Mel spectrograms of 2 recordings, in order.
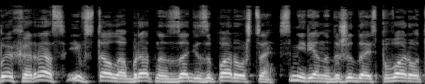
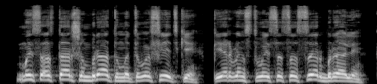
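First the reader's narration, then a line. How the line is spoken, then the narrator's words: Coach's snort. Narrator (Russian): хмыкнул тренер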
